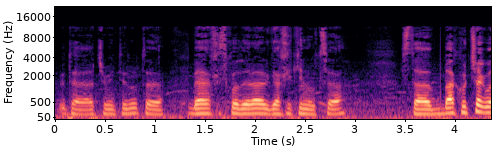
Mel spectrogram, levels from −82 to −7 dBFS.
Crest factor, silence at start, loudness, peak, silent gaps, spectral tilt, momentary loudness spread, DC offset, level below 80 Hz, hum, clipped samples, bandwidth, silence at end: 16 dB; 0 s; -22 LUFS; -4 dBFS; none; -6.5 dB/octave; 10 LU; under 0.1%; -40 dBFS; none; under 0.1%; 11.5 kHz; 0 s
